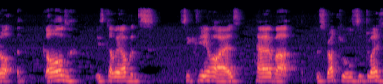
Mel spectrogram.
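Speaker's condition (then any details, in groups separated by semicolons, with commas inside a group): Cerebral palsy; uses wheelchair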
